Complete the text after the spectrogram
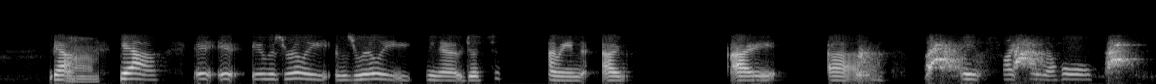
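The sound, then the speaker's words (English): A pet dog barks on and off while a person keeps talking, the short barks mixed in among the speech. “Sorry, there's a bark going on here.”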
